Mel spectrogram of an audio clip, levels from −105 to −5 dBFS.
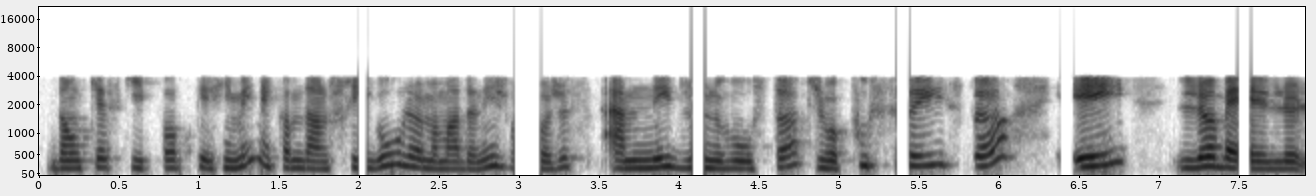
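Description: Throughout, the speech passes through the iLBC codec at 13.33 kbps with 30 ms frames, coding each frame independently and cutting everything above 3.8 kHz. The result is plainly audible narrowband, slightly rough, synthetic speech.

A block of digital silence appears six times. The sound drops abruptly to nothing. The gaps fall at 1.99 to 2.05 s (60 ms); at 2.96 to 3.13 s (171 ms, which fits an 8192-sample block), between "un moment donné je" and "vais juste amener du"; and at 4.07, 5.35, 6.38 (just before "et là") and 7.48 s (just after "ça et là"). The last four gaps each last about 85 ms, consistent with 4096-sample blocks.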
